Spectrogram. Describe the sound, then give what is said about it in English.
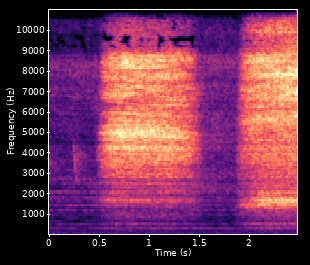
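Two long, deep breaths, each a broad airy rush rising and fading, with a short quiet gap between them and no talking, taken during a guided meditation. “Breathe in and breathe out. Make sure to focus on your breathing.”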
